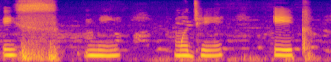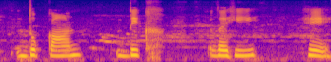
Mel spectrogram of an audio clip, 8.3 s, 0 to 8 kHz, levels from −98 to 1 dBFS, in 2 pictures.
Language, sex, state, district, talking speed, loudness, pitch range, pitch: Hindi, female, Madhya Pradesh, Dhar, 50 wpm, -16 LUFS, 220-240 Hz, 230 Hz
